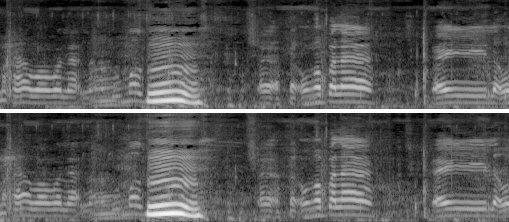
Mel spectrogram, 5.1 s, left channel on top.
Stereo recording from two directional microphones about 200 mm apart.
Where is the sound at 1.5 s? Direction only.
50° right (ahead or behind).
